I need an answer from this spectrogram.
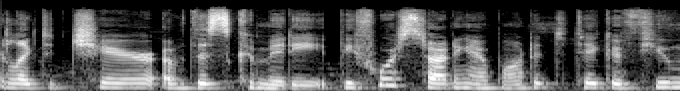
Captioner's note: speaking French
